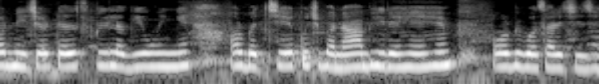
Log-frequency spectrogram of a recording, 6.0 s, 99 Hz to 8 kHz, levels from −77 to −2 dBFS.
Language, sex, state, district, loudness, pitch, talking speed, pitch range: Hindi, female, Uttar Pradesh, Lucknow, -13 LUFS, 250 Hz, 200 wpm, 245-260 Hz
